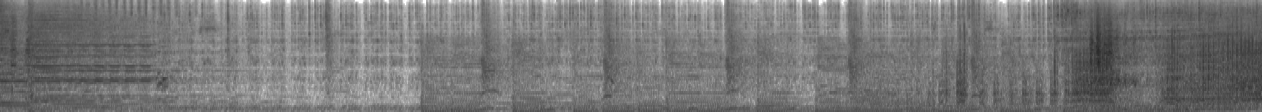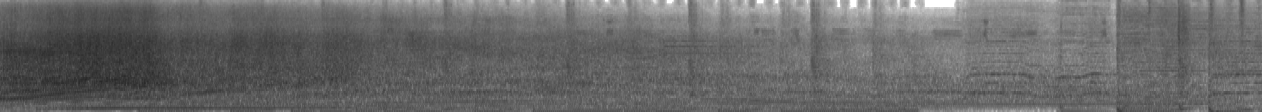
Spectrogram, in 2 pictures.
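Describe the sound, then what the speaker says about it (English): A rebuilt car passes by at part throttle, the engine note swelling as it draws near and then fading, heard from the roadside with steady background rumble. "So that was obviously a not full throttle pass."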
